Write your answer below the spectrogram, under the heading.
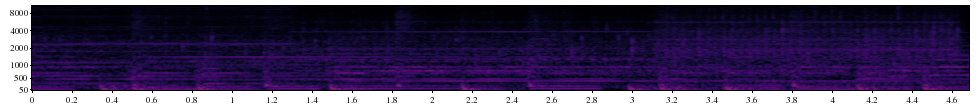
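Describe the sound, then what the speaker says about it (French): An electric mixer at low speed whips cold chocolate mascarpone cream. It makes a steady whirring drone with rhythmic mechanical clicking and rattling from the beaters, close and continuous. "Et on va commencer à fouetter tout simplement."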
